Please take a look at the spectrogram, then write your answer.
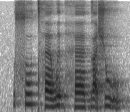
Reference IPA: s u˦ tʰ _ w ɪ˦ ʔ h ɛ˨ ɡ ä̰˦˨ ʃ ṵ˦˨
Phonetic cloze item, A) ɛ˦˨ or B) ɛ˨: B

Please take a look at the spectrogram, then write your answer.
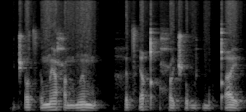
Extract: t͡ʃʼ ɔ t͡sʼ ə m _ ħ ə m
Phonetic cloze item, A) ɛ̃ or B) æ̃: A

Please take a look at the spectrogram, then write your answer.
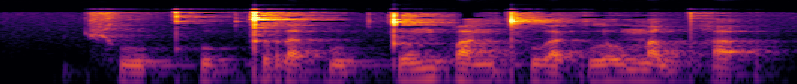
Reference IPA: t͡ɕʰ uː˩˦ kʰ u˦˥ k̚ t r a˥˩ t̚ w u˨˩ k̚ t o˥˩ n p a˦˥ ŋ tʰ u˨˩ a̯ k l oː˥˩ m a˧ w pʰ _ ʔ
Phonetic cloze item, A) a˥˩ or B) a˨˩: B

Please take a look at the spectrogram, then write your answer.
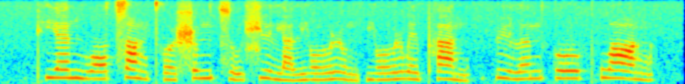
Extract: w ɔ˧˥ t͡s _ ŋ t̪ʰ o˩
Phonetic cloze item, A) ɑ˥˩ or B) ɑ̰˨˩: A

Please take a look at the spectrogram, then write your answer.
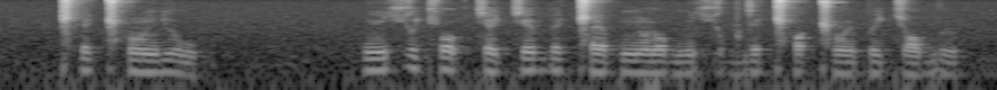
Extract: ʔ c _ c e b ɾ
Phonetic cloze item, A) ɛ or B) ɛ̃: A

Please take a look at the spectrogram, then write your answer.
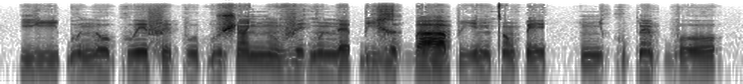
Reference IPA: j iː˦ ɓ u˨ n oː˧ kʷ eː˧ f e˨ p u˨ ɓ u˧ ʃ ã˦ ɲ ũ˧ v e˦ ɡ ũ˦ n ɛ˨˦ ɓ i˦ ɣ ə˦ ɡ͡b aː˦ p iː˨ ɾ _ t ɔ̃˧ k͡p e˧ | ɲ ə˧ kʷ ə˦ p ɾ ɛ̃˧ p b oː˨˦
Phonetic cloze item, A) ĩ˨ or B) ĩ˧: A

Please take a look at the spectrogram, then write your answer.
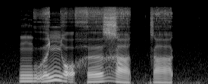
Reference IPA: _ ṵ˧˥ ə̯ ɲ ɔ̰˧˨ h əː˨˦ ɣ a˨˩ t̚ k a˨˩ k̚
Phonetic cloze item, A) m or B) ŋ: B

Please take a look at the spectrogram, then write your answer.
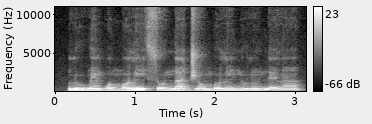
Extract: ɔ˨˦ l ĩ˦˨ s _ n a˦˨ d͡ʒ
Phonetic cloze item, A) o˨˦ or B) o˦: A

